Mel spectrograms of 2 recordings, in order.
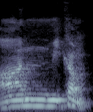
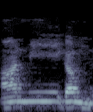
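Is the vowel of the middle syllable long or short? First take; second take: short; long. First: The middle syllable has a short vowel. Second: The middle syllable has a long vowel. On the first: The speaker calls it right. "மீ குரில்" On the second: The speaker calls it wrong. "நிறைய பேர் அதை நீட்டி எழுதி பழகிட்டாங்க"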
